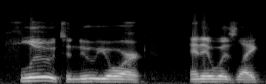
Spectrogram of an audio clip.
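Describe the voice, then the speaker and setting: A man hosting a podcast in casual chat, telling stories in an animated way. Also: mid-range voice, slow, dry recording, muffled recording. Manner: animated storyteller. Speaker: podcast host.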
